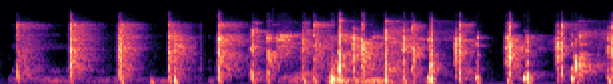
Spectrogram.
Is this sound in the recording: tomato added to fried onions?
no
